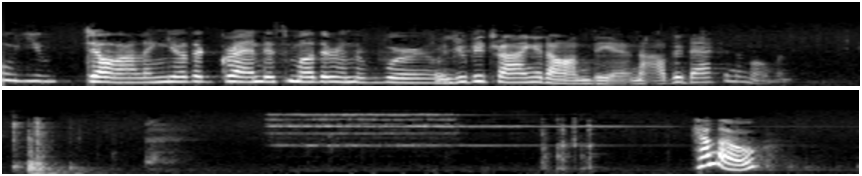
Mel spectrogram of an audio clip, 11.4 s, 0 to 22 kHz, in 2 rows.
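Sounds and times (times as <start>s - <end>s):
speech: 0.0s - 6.0s, 10.3s - 10.9s
telephone ringing with electronic trill: 7.5s - 10.2s.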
